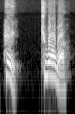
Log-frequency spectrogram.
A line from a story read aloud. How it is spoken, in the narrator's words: yelled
